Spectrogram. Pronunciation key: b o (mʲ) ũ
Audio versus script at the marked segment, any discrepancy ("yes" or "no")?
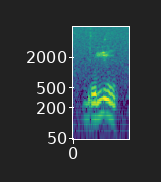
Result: no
